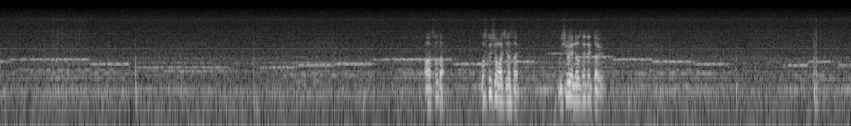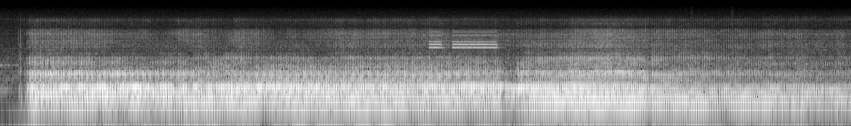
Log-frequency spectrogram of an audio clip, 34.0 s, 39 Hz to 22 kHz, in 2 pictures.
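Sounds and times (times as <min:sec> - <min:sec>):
motorcycle engine running: 0:17.4 - 0:34.0
brief high tone: 0:25.6 - 0:27.2.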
